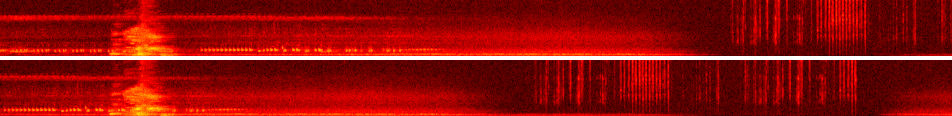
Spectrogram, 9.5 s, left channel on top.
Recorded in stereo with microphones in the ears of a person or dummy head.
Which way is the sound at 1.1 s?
25° right (ahead or behind).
